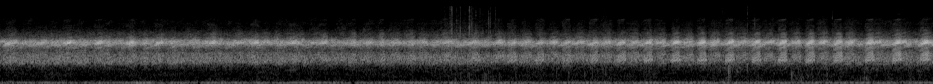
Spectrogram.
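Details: Night chorus of Japanese tree frogs, recorded 3 May 2020, each caller puffing its throat sac to body size; a steady, fast pulsing rattle fills the whole stretch without pause.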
